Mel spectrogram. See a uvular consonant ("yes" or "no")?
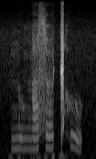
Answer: no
